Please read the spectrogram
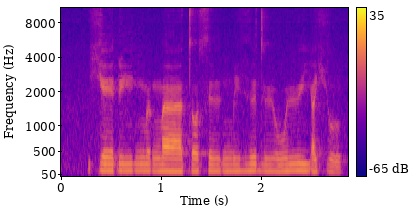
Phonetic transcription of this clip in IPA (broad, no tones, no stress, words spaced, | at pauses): çeɗiːŋ͡mɵ ŋ͡mɐːtosɨːŋ͡mi ɦɨdʉː wʉːjɐçu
